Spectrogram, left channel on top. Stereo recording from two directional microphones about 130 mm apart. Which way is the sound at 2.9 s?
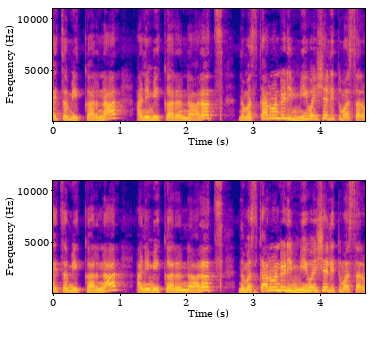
50° right (ahead or behind).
